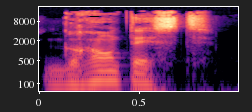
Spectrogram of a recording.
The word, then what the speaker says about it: Grand-Est: par un son voyelle, on fait la liaison avec un T, pas avec un D. En plus, l'adjectif grand fait partie de ceux qui se mettent avant le nom. Donc on prononce Grand Est.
